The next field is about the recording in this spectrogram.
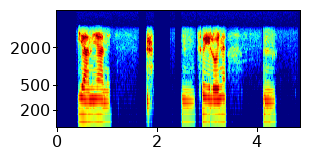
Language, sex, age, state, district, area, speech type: Manipuri, female, 60+, Manipur, Imphal East, rural, conversation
